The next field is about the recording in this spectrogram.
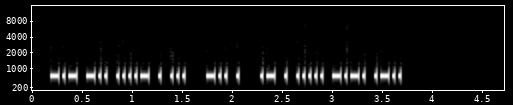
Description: Morse code, heard as a keyed tone, about 37 wpm, 700 Hz. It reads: KD4ES DE AE5CL
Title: USA Callsign DE Callsign - 5 Characters - 40wpm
